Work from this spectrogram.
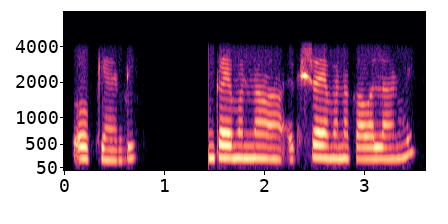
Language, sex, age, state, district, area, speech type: Telugu, female, 18-30, Andhra Pradesh, Annamaya, rural, conversation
